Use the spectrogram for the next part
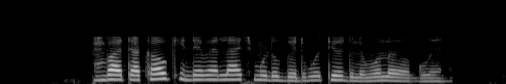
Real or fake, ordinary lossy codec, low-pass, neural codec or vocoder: fake; none; 3.6 kHz; codec, 24 kHz, 0.9 kbps, WavTokenizer, medium speech release version 2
